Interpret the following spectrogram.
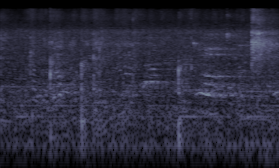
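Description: A basketball being dribbled on a hard court floor during play, a handful of separate bounces at uneven spacing, with spectators' voices and shouts around it.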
